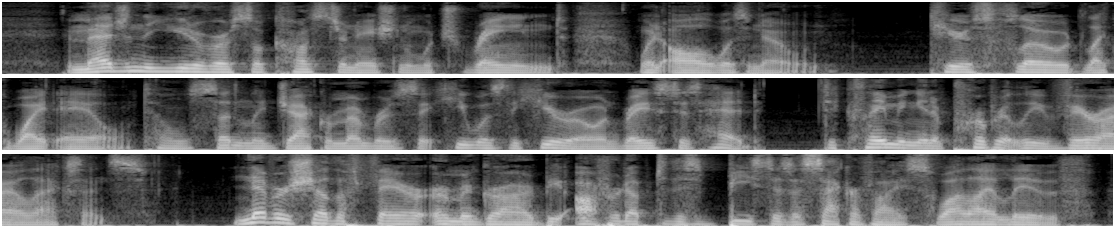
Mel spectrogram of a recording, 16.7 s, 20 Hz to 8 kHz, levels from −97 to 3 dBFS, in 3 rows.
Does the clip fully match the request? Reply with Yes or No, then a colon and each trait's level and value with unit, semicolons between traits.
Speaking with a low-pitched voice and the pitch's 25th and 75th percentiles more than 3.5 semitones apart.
No: low, 105 Hz; average, 2.9 semitones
